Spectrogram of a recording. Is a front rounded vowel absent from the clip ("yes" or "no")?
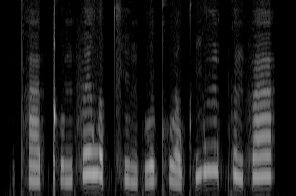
no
